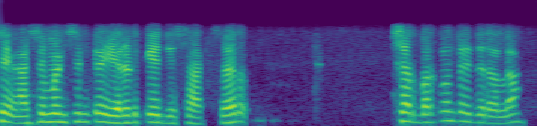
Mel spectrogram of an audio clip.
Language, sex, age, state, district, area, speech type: Kannada, male, 18-30, Karnataka, Bellary, rural, conversation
